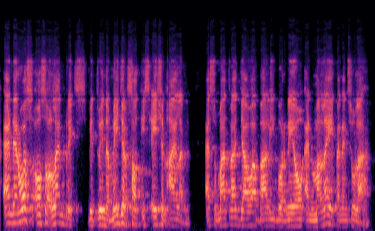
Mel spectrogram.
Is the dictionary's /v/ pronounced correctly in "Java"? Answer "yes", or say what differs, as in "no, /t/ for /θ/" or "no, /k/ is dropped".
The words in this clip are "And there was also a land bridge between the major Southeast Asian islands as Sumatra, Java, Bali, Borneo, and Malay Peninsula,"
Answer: no, /w/ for /v/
